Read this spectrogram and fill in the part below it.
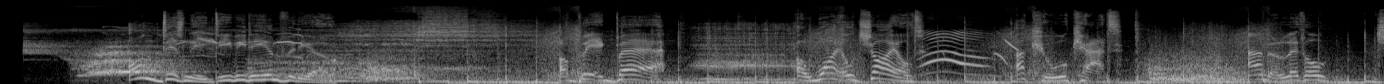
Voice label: COMMERCIAL; COMMERCIAL REEL

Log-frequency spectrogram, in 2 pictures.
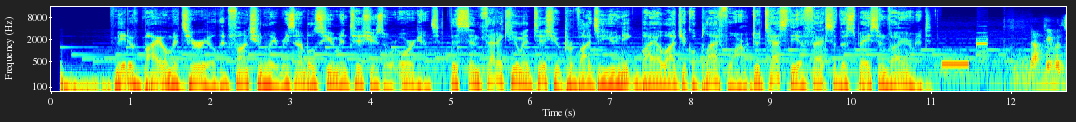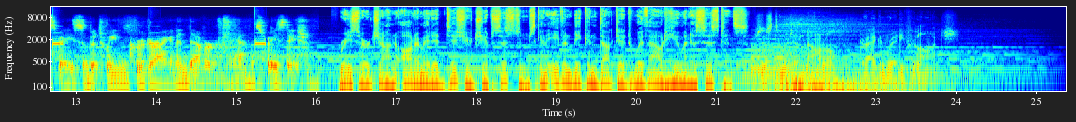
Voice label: NARRATION; Male Voice Talent

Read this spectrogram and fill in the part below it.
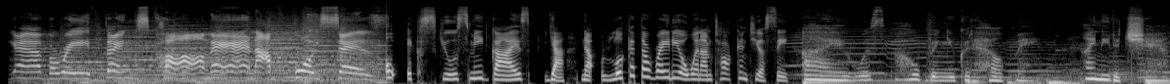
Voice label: Character; Female Voice Talent

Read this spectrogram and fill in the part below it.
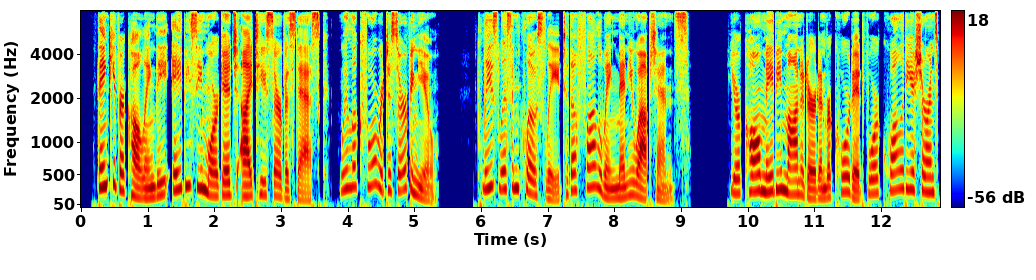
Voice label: Telephony; Female Voice Talent; Telephony Demo

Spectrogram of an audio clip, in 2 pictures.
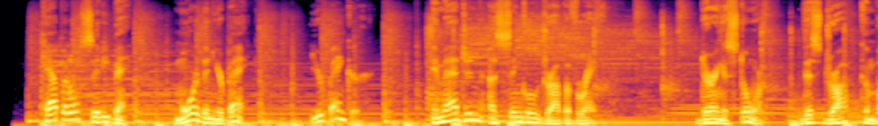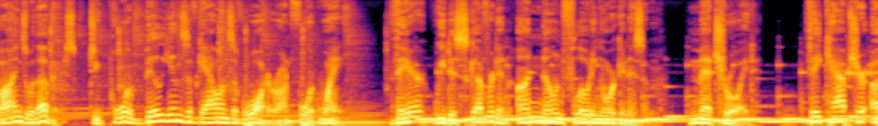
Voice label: Book on Tape; Male

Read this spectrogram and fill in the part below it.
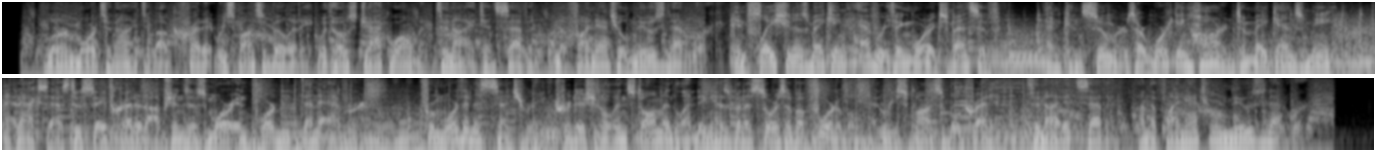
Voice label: imaging; Male

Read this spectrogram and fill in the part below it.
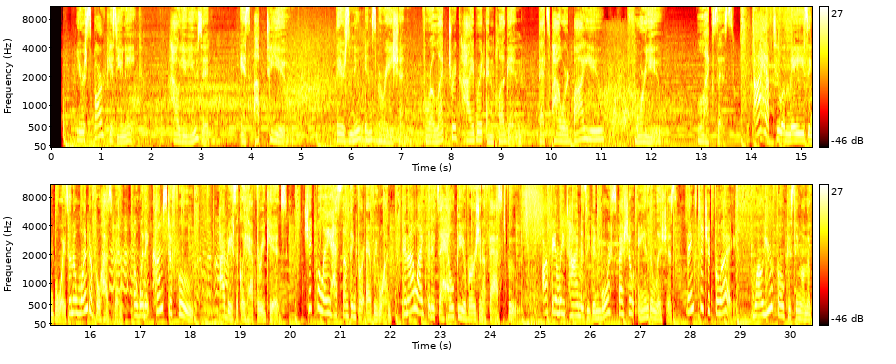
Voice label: Commercials; Female Voice Talent

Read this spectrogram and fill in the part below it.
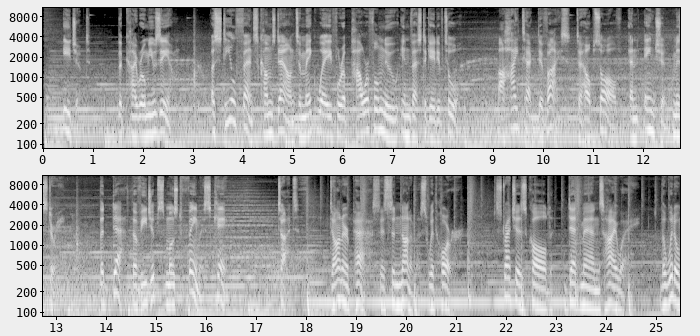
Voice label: In Show Narration; Male

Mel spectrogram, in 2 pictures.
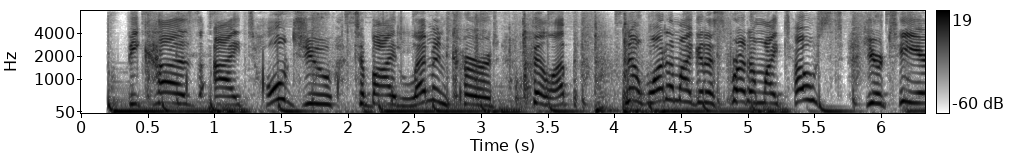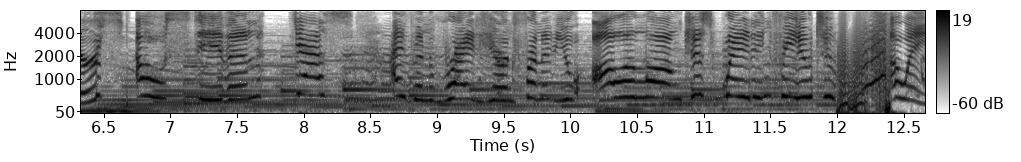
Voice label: Animation; Female Voice Talent

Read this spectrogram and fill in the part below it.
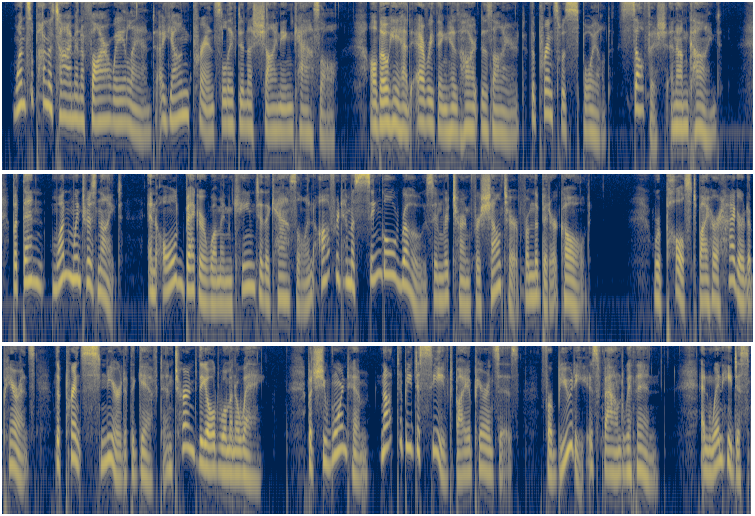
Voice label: Audiobook; Female Voice Talent; Audiobook Demo

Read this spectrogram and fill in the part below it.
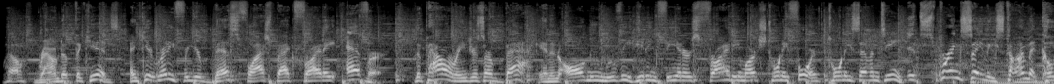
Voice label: commercial; Commercial Demo; Male Voice Talent

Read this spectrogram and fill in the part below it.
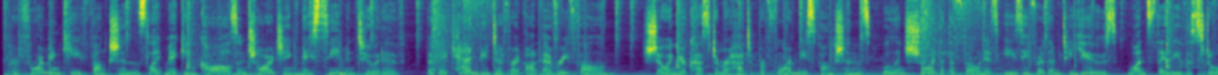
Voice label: Narration; Female Voice Talent; Narration Demo

